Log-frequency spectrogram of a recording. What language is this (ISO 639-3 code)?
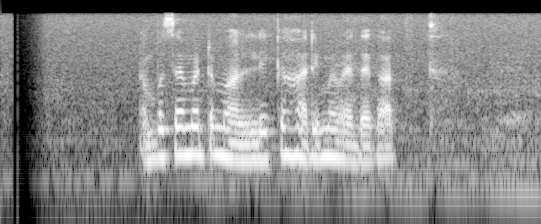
sin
